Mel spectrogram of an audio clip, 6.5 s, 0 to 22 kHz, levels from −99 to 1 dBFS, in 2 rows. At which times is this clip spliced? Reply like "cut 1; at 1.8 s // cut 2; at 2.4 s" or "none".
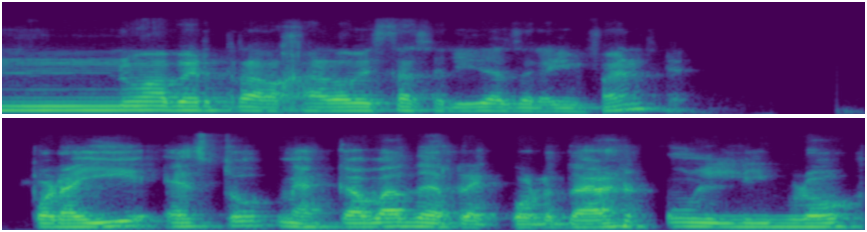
cut 1; at 3.3 s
